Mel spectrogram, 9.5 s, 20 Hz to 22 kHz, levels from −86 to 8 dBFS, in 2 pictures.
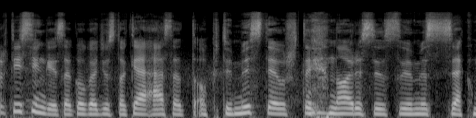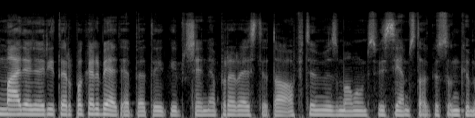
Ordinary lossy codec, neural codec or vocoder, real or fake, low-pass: AAC, 64 kbps; none; real; 14.4 kHz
